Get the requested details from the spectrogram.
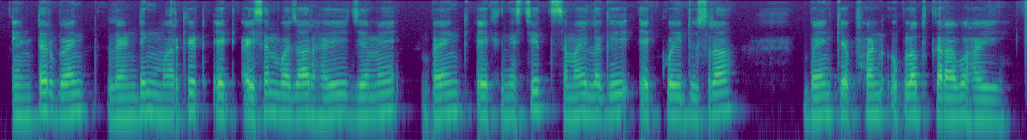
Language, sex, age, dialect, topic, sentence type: Magahi, male, 31-35, Central/Standard, banking, statement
